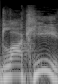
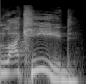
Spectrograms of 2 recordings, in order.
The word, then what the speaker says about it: LED: Walmart yeah I heard I when he said loed I was like wow that is that how you pronounce it am I have I been doing it wrong all these years loed loed is like y Yim LED I used I say LED L it's that's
